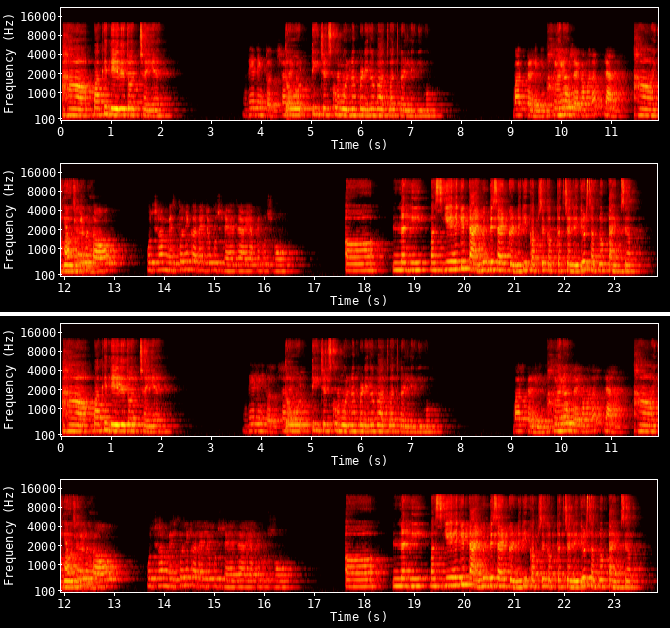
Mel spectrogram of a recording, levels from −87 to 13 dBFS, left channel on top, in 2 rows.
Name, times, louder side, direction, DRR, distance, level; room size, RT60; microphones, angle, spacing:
voice 1, 0.0-2.0 4.5-7.5 9.7-10.2 11.4-12.6 17.6-18.2 18.6-23.3, left 1 dB, 10° left, 7 dB, 4.2 m, -26 dB
voice 2, 3.6-4.8 5.5-5.7 9.0-11.1 12.0-12.9 13.7-16.4, left 1 dB, 90° left, 6 dB, 7.2 m, -30 dB
24.5 x 20.5 x 9.3 m, 0.84 s
head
